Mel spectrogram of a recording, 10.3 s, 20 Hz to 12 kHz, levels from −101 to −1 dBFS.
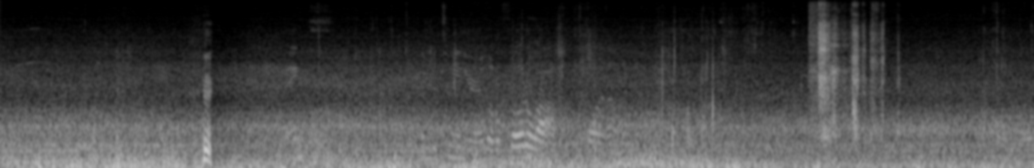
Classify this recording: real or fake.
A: real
